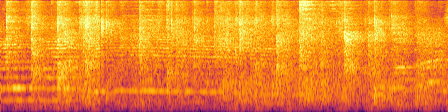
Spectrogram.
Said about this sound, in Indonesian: Nah, mari kita tepuk tangan untuk kita semua yang sudah bekerja keras menyelesaikan proyek yang dilakukan.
